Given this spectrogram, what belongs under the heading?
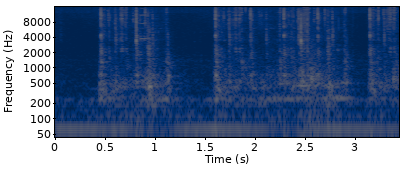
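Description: Bernina sewing machine stitching, with bursts of rapid, even mechanical needle strokes broken by short pauses, faint and close.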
